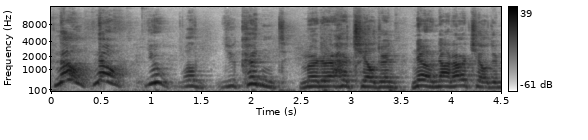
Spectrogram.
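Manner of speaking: high, loud flustered protest; acted panic, starting high and easing slightly; pleading goblin.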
